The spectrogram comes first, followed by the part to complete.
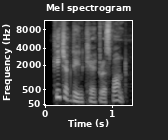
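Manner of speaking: ordinary delivery, nothing marked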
